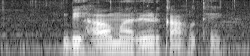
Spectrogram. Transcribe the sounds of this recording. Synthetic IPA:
bɪɦaːʋmãːɾiːɽkaːɦoːt̪ʰeː

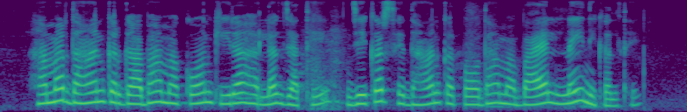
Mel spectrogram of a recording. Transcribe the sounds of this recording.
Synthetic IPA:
həməɾd̪ʱankəɾɡabʱamekɔːnkiɾaɦəɾləɡd͡ʒat̪ʰed͡ʒekəɾsed̪ʱankəɾpɔːd̪ʱamebajlnəjnikəlt̪ʰe

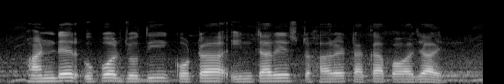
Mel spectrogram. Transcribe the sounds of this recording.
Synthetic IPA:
pʰaɳɖeɾupoɾd͡ʑod̪ikoʈaiɳʈaɾesʈhaɾeʈakapaoad͡ʑae

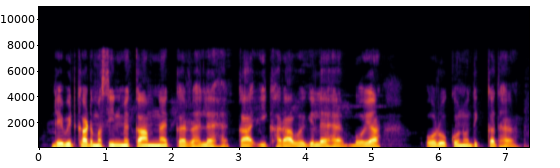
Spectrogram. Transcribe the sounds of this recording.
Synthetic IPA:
ɖeːbɪʈkaːɾɖməsiːnmẽkaːmnəjkəɾːəɦleɦɛ̃ːkaːʔikʰɐɾaːbɦoɡeleɦɛːboːja | ɔːɾokoːnod̪ɪkːət̪ɦɛː

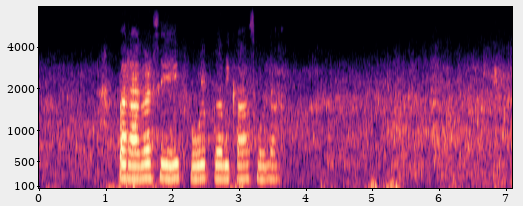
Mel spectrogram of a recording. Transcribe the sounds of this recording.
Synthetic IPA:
pəɾaːɡəɽsefoːlkaʋɪkaːsɦoːlaː

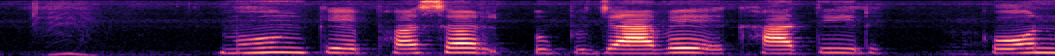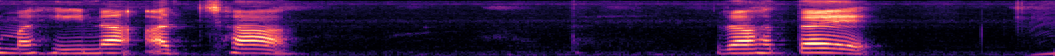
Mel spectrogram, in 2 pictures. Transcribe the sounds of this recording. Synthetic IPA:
muŋɡkepʰəsəlupd͡ʒaːbekʰaːt̪iɾ | koːnməɦinaʔə̰tːʃʰa | ɾəɦt̪əe

